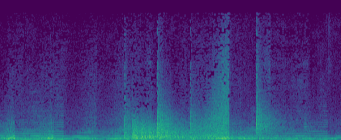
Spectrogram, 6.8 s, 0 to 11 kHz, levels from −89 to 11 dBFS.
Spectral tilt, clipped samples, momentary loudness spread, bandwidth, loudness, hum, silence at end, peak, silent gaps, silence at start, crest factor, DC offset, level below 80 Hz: -7.5 dB/octave; under 0.1%; 14 LU; 9.8 kHz; -25 LUFS; none; 0 s; -4 dBFS; none; 0 s; 20 dB; under 0.1%; -38 dBFS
